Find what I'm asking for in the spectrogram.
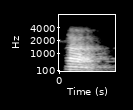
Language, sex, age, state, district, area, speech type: Odia, male, 45-60, Odisha, Nuapada, urban, conversation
